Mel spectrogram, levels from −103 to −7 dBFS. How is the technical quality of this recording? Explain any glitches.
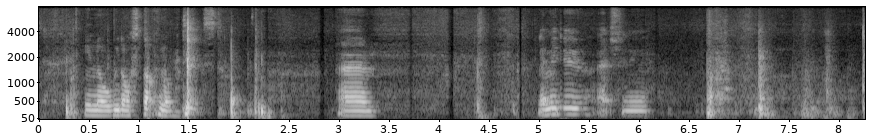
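The recording has packet-loss damage in several places, and the audio is band-limited by the call codec. It has nothing above 8 kHz, which fits G.722 at 64 kbps.

From 0.72 to 2.97 s there is repeated packet loss (robotic sound). Eight gaps fall close together, the longest 67 ms. The receiver patched each hole by extending the previous sound, filling about 10% of the stretch. The result is choppy and robotic, with small pieces missing. On a spectrogram the harmonics look frozen or smeared in short repeated patches. The waveform shows an envelope that stutters rather than flowing.

Short concealed packet loss happens at 3.69 to 3.74 s, 4.79 to 4.83 s, 5.21 to 5.26 s, 6.04 to 6.07 s and 6.15 to 6.19 s. Each time, about 20 ms of audio never arrived. The decoder bridged the hole with a continuation of the last sound, built from its pitch if it was voiced and from shaped noise if not, then blended back in. 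Each one is heard as a brief smear or wobble. A spectrogram shows a thin band where the spectral detail holds still instead of changing.

A burst of packet loss runs from 4.08 to 4.15 s. About 60 ms of audio is gone, covered by a 52 ms fill. The receiver continued the last sound and faded it, so the gap is either a held buzz or a dying hiss, depending on what came before. The audio then resumes slightly further on. On a waveform the envelope decays through the gap and then jumps back to full level. On a spectrogram the pattern goes static and dims before the normal texture returns.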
